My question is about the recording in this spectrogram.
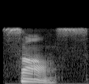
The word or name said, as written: Sens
